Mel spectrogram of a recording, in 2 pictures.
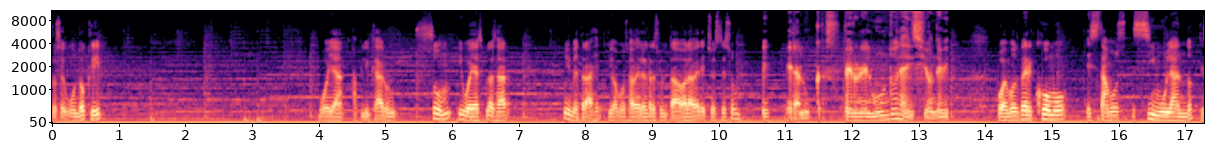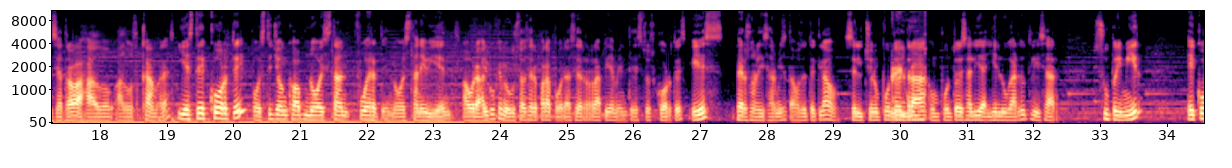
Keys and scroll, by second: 11.0 alt+space, 29.1 Right, 29.7 i, 30.3 space, 31.2 o.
